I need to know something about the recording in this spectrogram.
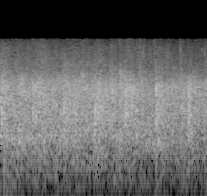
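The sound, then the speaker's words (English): A crowd applauds steadily, many hands clapping in a dense, continuous patter that stays fairly even in loudness throughout, full with no voices standing out. The audience claps for everyone's effort in making Mother's Day gifts. “I think we should give them all a clap for all their effort.”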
